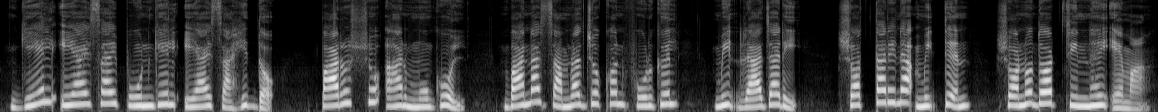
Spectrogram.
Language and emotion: Santali, neutral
